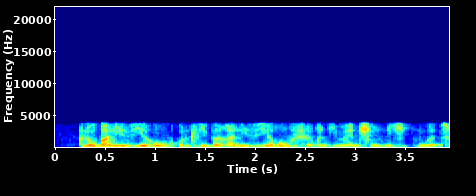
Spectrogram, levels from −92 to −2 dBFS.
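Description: From start to finish the speech carries Speex codec damage, and it is heavy: the CELP coder has too few bits to rebuild the excitation, so voiced sounds come out hoarse, grainy and edging toward robotic, which fits a low setting around 8 kbps. The line band runs only from about 250 Hz to 3.7 kHz. On a spectrogram, harmonics look smeared and noisy, the lowest frequencies are thin, and a hard ceiling leaves nothing above 3.8 kHz.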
